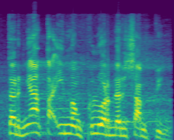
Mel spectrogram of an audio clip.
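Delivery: ordinary talk, nothing marked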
